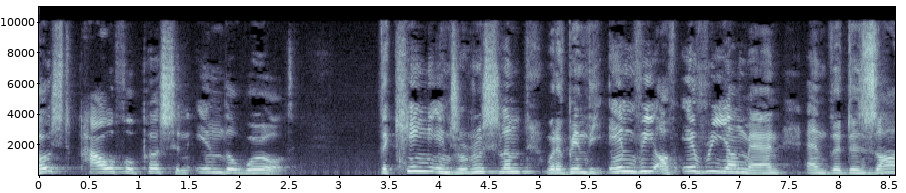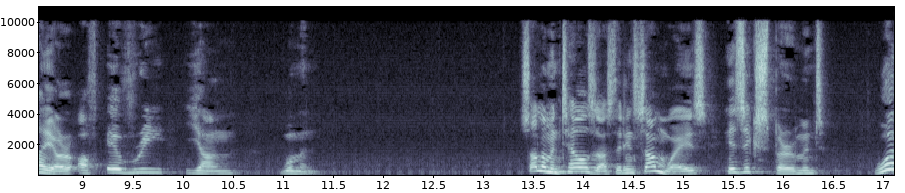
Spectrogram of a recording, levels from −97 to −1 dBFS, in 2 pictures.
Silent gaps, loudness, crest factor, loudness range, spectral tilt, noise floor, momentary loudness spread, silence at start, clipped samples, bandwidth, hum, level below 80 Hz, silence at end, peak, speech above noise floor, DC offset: none; -18 LUFS; 18 dB; 9 LU; -3 dB/octave; -55 dBFS; 12 LU; 0 s; under 0.1%; 10.5 kHz; none; -74 dBFS; 0 s; -2 dBFS; 37 dB; under 0.1%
